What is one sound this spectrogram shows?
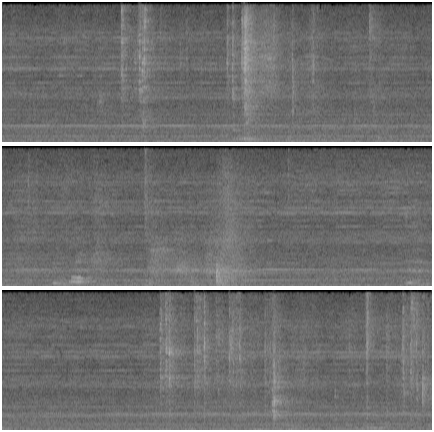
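A knife cuts through fish on a cutting board.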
